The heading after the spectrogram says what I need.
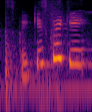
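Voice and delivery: high, playful squeak. Real, not acted. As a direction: squeak it out like the stairs. Mimics the squeaky stairs.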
